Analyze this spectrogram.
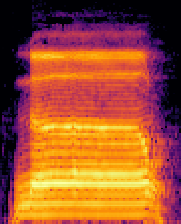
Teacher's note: Kalau kita waqaf, ra-nya dibacakan tebal.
